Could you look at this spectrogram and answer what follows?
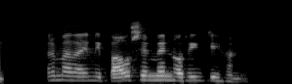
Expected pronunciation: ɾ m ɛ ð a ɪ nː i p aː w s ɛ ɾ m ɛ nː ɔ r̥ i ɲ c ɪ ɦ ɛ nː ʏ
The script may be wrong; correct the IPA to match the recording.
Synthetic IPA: ɾ m a ð a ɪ nː i p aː w s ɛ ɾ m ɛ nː ɔ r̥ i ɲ c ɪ ɦ œ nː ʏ

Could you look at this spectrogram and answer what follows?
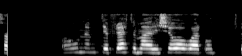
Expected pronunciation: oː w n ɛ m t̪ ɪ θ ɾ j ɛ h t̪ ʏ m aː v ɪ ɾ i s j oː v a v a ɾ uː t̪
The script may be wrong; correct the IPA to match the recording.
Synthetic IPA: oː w n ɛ m t̪ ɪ f ɾ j ɛ h t̪ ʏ m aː ð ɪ ɾ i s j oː w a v a ɾ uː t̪

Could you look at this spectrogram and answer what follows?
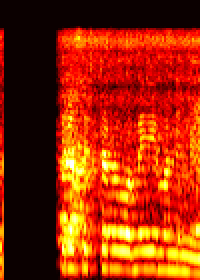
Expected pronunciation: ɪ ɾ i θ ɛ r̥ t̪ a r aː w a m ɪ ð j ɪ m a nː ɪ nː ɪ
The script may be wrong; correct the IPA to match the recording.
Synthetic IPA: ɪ ɾ a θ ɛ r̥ t̪ a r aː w a m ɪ ð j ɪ m a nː ɪ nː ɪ

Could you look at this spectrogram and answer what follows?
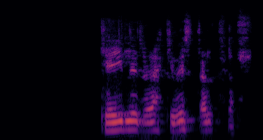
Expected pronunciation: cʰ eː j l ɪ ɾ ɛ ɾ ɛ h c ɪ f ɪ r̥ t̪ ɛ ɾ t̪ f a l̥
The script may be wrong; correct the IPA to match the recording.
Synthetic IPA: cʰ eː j l ɪ ɾ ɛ ɾ ɛ h c ɪ v ɪ r̥ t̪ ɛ l t̪ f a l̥

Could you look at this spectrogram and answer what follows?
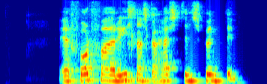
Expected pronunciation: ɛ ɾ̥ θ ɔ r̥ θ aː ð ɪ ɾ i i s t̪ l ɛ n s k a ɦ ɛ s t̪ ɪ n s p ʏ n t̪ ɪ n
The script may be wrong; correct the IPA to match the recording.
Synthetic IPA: ɛ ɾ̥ f ɔ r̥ f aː ð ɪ ɾ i i s t̪ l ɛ n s k a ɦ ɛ s t̪ ɪ n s p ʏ n t̪ ɪ n

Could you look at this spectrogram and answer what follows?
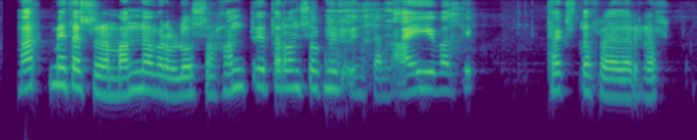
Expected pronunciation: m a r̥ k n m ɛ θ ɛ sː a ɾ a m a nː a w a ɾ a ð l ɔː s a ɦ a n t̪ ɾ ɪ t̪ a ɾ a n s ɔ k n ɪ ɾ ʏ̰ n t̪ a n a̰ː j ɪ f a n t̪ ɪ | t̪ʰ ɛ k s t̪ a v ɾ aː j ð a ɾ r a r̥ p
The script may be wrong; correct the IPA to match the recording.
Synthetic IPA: m a r̥ k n m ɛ θ ɛ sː a ɾ a m a nː a v a ɾ a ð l ɔː s a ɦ a n t̪ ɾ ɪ t̪ a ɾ a n s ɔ k n ɪ ɾ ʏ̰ n t̪ a n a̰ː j ɪ v a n t̪ ɪ | t̪ʰ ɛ k s t̪ a f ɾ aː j ð a ɾ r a r̥ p

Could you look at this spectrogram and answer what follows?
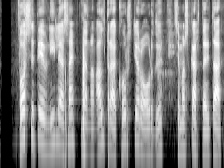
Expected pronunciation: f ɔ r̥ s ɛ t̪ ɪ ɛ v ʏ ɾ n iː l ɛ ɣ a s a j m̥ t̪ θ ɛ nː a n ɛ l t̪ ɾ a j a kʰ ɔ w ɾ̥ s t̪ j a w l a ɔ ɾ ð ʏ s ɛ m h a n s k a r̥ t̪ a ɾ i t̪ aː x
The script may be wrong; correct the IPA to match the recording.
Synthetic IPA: f ɔ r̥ s ɛ t̪ ɪ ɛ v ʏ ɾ n iː l ɛ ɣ a s a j m̥ t̪ θ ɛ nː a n a l t̪ ɾ a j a kʰ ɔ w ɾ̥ s t̪ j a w ɾ a ɔ ɾ ð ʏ s ɛ m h a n s k a r̥ t̪ a ɾ i t̪ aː x

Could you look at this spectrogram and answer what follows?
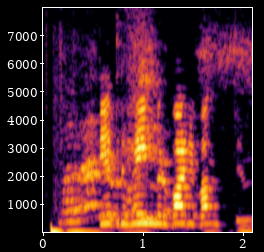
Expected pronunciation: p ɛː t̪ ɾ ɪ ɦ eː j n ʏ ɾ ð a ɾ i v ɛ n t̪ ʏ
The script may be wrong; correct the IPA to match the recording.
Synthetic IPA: p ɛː t̪ ɾ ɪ ɦ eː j m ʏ ɾ v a ɾ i v a n t̪ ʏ

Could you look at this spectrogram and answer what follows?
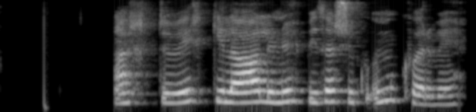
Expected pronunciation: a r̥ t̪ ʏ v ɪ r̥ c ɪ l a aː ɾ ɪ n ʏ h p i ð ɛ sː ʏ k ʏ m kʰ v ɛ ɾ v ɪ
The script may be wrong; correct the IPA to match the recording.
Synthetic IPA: a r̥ t̪ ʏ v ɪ r̥ c ɪ l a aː l ɪ n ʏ h p i θ ɛ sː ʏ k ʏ m kʰ v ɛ ɾ v ɪ

